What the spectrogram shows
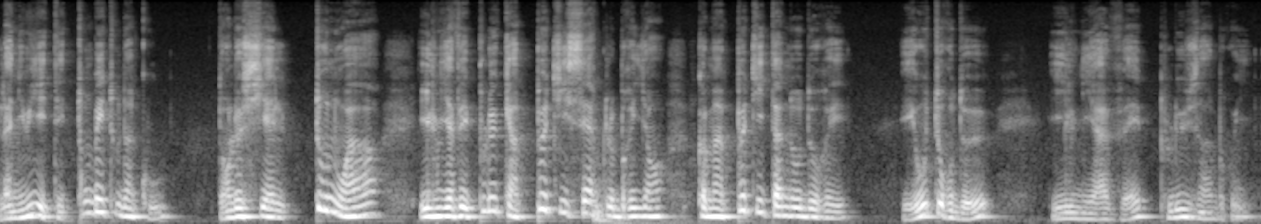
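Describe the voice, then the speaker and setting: A man narrating a children's bedtime story in a gentle, expressive way, dropping to a hush at quiet moments. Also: medium pitch, unhurried.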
